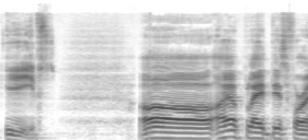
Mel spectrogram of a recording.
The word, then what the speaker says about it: Ys: I really hope that I pronounced the name right, because it's not Wise like you would expect, but it should be Eve's.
